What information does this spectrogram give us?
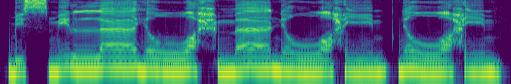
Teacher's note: Ya, dengan istilah hasramatu ar-ra, yaitu apa? Membaca huruf ra tapi seakan-akan nggak ada getaran · Nah, huruf ra ini adalah huruf yang keluar dari ujung lidah. Di antara kesalahan yang terjadi adalah getarannya itu hilang.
